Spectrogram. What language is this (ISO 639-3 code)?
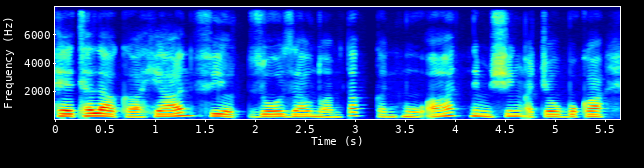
lus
